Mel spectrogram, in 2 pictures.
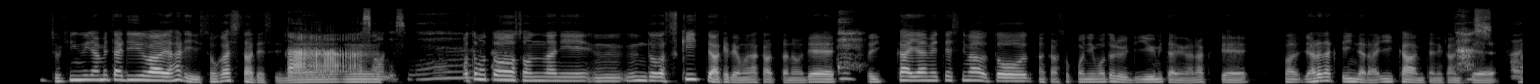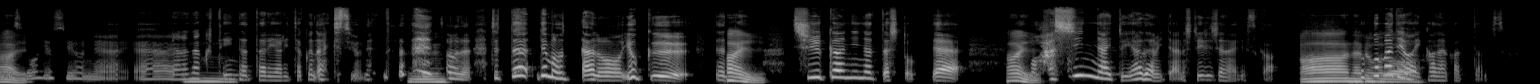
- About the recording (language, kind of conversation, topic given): Japanese, advice, 新しい運動習慣を始めるのが怖いとき、どうやって最初の一歩を踏み出せばいいですか？
- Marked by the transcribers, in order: laughing while speaking: "やりたくないですよね"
